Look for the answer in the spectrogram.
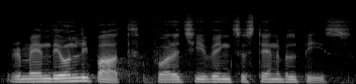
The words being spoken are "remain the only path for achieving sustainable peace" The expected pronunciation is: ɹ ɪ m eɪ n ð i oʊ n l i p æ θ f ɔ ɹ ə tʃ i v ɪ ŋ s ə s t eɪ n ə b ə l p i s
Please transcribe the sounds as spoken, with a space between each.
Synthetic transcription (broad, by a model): ɹ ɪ m eɪ n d i oʊ n l i p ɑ t f ɔ ɹ ə tʃ i v ɪ ŋ s ə s t eɪ n ə b ə l p i s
